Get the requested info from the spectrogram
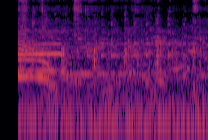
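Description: Silence, then outdoor ambience cuts in suddenly: distant voices calling over a low, steady rumble.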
